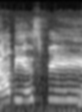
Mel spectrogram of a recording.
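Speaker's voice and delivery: high, drawn-out proclamation; mock-triumphant cry. Friend imitating singer let go for solo, drawn-out mock triumph.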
